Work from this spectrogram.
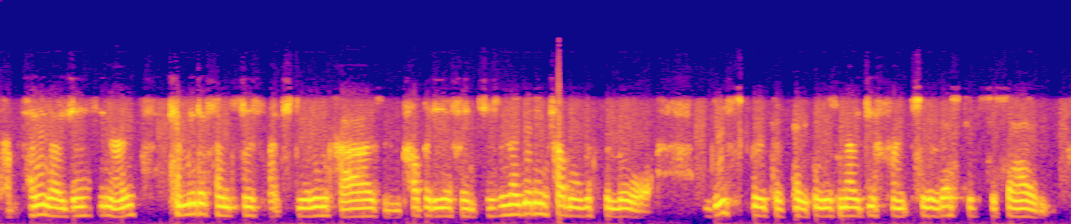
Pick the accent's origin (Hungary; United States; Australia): Australia; Fundamentally, I was sort of outraged on a very sort of human level as an Australian citizen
